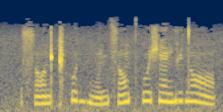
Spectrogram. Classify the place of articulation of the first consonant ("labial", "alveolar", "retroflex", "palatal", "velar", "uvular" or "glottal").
alveolar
